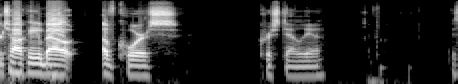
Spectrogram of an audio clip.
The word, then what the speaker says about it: D'Elia: very fresh we're talking about of course Chris D'Elia is how you say his name yes I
